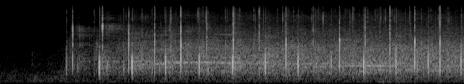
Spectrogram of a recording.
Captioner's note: applause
